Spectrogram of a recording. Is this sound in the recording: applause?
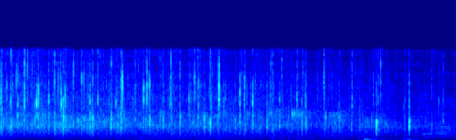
yes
